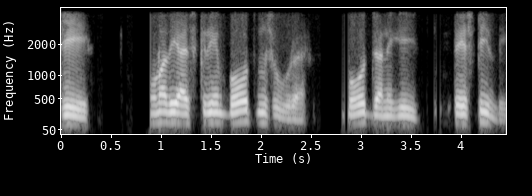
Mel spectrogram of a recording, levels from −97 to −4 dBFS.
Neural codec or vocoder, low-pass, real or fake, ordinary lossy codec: none; 3.6 kHz; real; none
